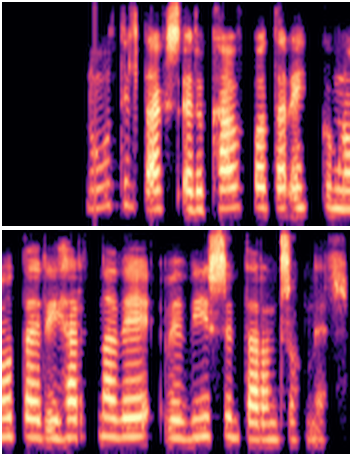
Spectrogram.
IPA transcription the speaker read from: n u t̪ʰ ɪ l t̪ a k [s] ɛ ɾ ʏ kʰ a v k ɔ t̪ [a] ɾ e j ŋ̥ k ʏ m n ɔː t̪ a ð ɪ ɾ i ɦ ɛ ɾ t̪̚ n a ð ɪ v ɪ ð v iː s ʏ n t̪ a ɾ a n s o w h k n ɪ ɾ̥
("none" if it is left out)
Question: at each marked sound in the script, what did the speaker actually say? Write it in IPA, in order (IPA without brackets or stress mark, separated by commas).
s, a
